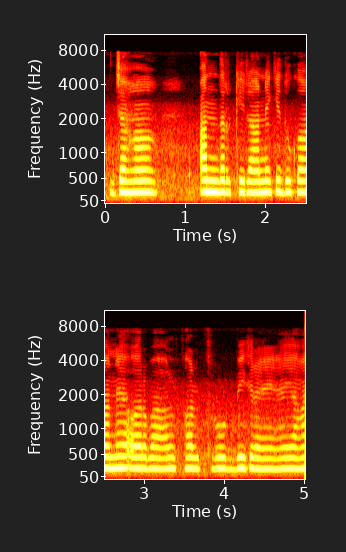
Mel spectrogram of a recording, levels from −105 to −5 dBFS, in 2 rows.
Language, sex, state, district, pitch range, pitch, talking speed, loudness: Hindi, female, Uttar Pradesh, Shamli, 215-220 Hz, 220 Hz, 165 wpm, -15 LUFS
